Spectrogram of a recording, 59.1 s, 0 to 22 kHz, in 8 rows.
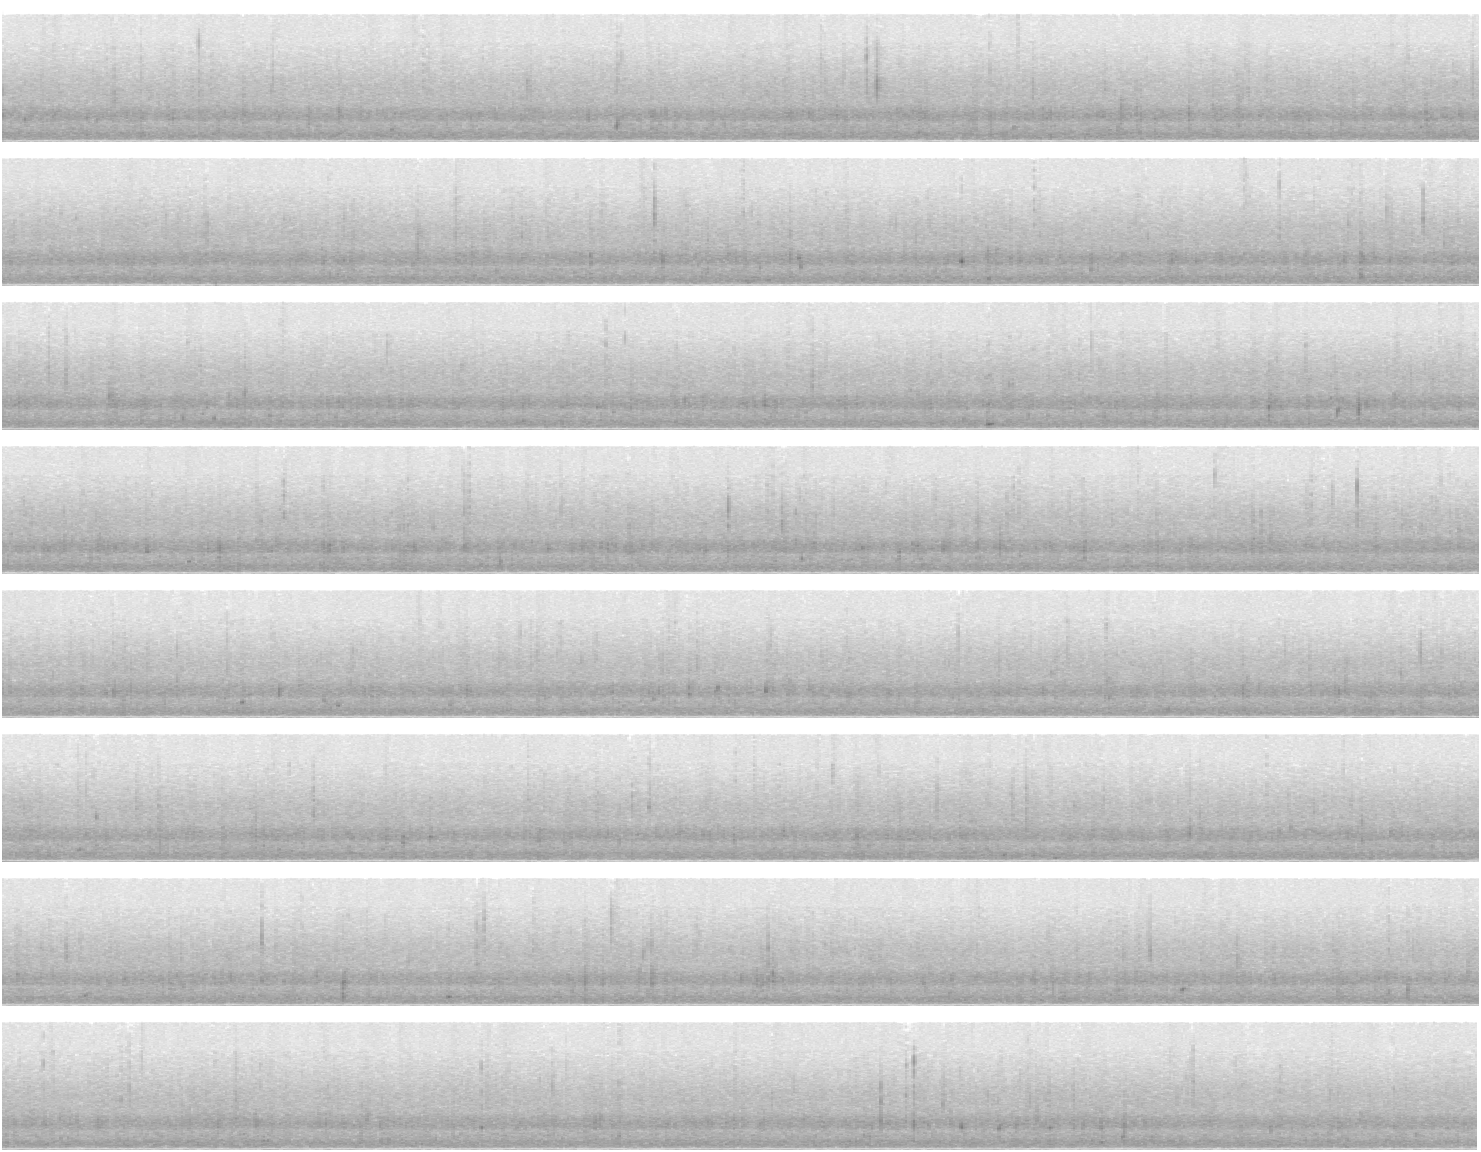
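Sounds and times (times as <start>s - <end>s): steady rain: 0.0s - 59.0s.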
